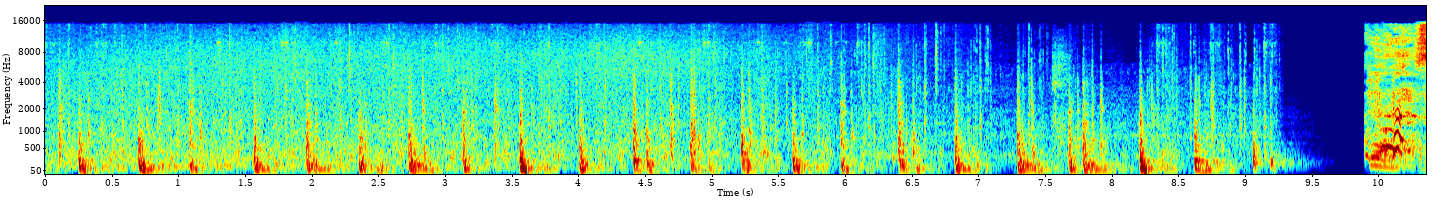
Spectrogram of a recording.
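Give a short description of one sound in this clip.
Footsteps thud on wooden stairs and planks.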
